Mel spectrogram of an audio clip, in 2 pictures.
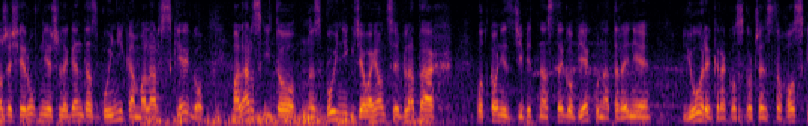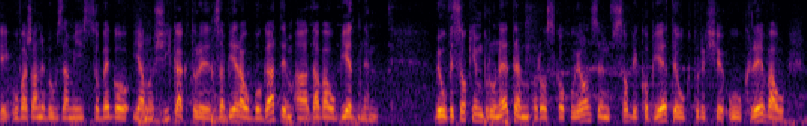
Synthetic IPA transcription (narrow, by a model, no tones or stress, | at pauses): vʲjɔ̃w̃ʐɛɕɛɾuvɲɛʂlɛɡɛnd̪azbujɲikamalaɾskʲɛɡɔmalaɾskʲit̪ɔzbujɲiɡd͡ʑawajɔnt̪sɘvlat̪ax | pɔt̪kɔɲɛd̪zd͡ʑevʲjɛt̪nast̪ɛɡɔvʲjɛkunat̪ɛɾɛɲɛ | juɾɘkɾakɔskɔt͡ʂɛ̃w̃st̪ɔxɔskʲejʔuvaʐanɘbɘwzamʲjejst̪sɔvɛɡɔjanɔɕikakt̪uɾɘzabʲjɛɾawbɔɡat̪ɘmʔad̪avawbʲjɛd̪nɘm | bɘwvɘsɔkʲimbɾunɛt̪ɛmɾɔskɔxujɔnt̪sɘmfsɔbʲjɛkɔbʲjɛt̪ɘukt̪uɾɘxɕɛʔukɾɘvaw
